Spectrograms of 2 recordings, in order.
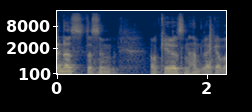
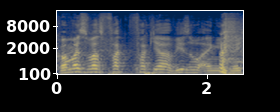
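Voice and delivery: loud, high hyped-up cheer; excited; 5 semitones higher, 7 dB louder than usual. Real, not acted. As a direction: pump it up loudly. Hyped mock enthusiasm.

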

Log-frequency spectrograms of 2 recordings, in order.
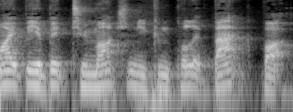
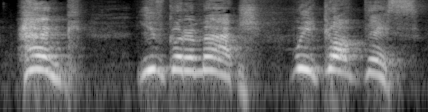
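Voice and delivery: high, strained imitation of a guard calling out; urgent mock encouragement; 14 semitones higher than usual. Security guards urging coworker Hank to his match, mock urgency. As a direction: send a pal off, pitched way up. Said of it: "as security is, like, holding each other back".

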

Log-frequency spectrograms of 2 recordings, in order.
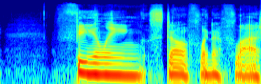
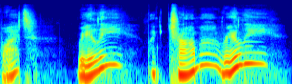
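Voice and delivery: climbing higher with each disbelieving really; shocked disbelief; 7 semitones higher than usual. Retold or imitated. Hearing from her therapist that her childhood was traumatic, rising shocked disbelief. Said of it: "And I was shocked by it".

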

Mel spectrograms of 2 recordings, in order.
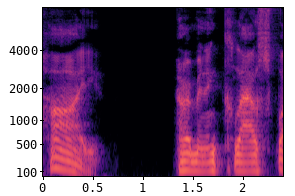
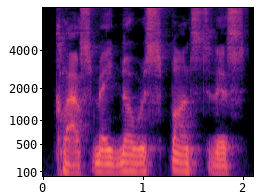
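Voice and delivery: ordinary delivery, nothing marked

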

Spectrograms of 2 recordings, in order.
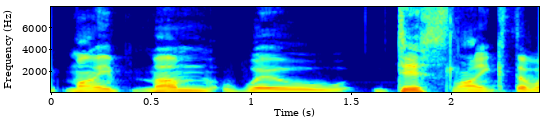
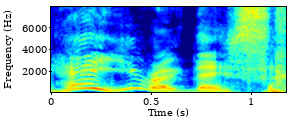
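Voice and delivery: quoted message; 8 semitones higher than usual. Retold or imitated. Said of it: "direct messages saying".

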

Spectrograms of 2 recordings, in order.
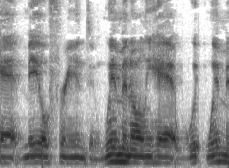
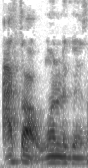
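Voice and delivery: ordinary talk

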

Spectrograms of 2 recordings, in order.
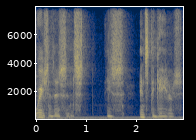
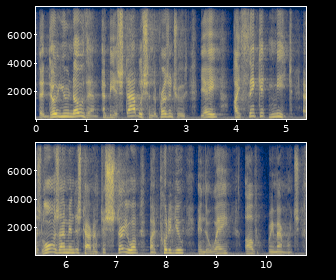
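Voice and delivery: raised scripture read, full force; preaching; 6 semitones higher, 5 dB louder than usual. Acted. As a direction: proclaim the verse to the congregation.

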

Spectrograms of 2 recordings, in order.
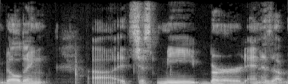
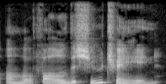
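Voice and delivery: higher, drawn-out mock woman's voice; imitated hooker; 7 semitones higher, 3 dB louder, slower than usual. Imitated hooker reading the sign at the door, puzzling aloud. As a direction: read it slowly in a lilting, higher voice. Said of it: "don't I hear the fucking hooker say".

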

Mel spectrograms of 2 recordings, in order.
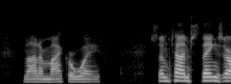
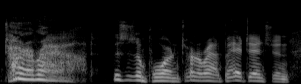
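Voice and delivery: retold yell; 3 semitones higher than usual. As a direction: imitate yelling at a kid across a ballfield. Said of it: "I yelled at him".

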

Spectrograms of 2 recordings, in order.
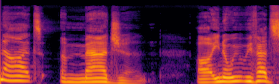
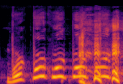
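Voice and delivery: much higher Swedish chef babble; mock Swedish chef. Joining the joke about slipping into Swedish, high mock Swedish chef babble. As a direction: play along with a silly Swedish chef bit. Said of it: "I think I went Swedish".

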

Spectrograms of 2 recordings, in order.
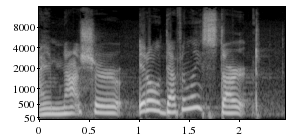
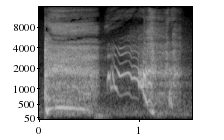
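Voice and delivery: high-pitched laugh. Real, not acted. Burp after warning.

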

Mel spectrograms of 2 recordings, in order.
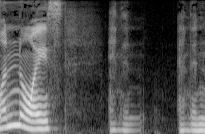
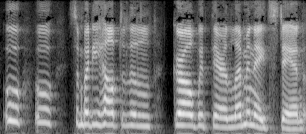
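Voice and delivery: mock excited; 6 semitones higher, 3 dB louder than usual. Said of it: "And I was like".

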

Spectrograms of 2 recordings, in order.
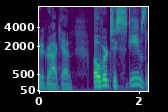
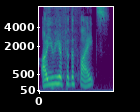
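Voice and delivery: higher, mock Australian-British lady; Australian-British accent; 7 semitones higher than usual. Lady asking a stranger about fights, mock Australian-British accent. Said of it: "like, Australian, British, whatever the fuck her accent was".

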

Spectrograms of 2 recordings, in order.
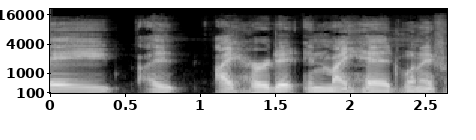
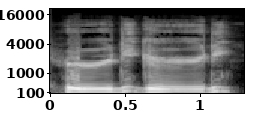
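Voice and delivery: Swedish chef voice; 5 semitones higher, 4 dB louder than usual. Retold or imitated. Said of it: "like the Swedish chef from the Muppets".

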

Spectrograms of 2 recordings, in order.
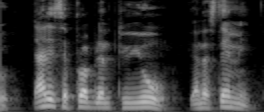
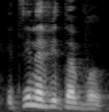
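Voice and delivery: talking through a mouthful of neem; words round a chew; chewing while talking; 4 semitones higher, faster than usual. Real, not acted. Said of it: "I'm chewing on some".

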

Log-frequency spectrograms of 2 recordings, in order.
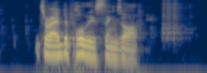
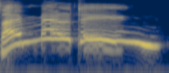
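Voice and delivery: very high, drawn-out screech; hammed-up dying wail, stretched long; mock melting witch; 3 dB louder, much slower than usual. Mimics the melting witch for fun.

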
